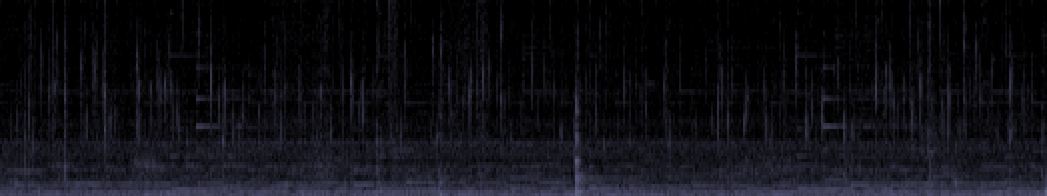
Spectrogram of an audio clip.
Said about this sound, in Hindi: अच्छी तरह पकोड़ों को मिक्स करने के बाद आंच बंद कर देंगे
